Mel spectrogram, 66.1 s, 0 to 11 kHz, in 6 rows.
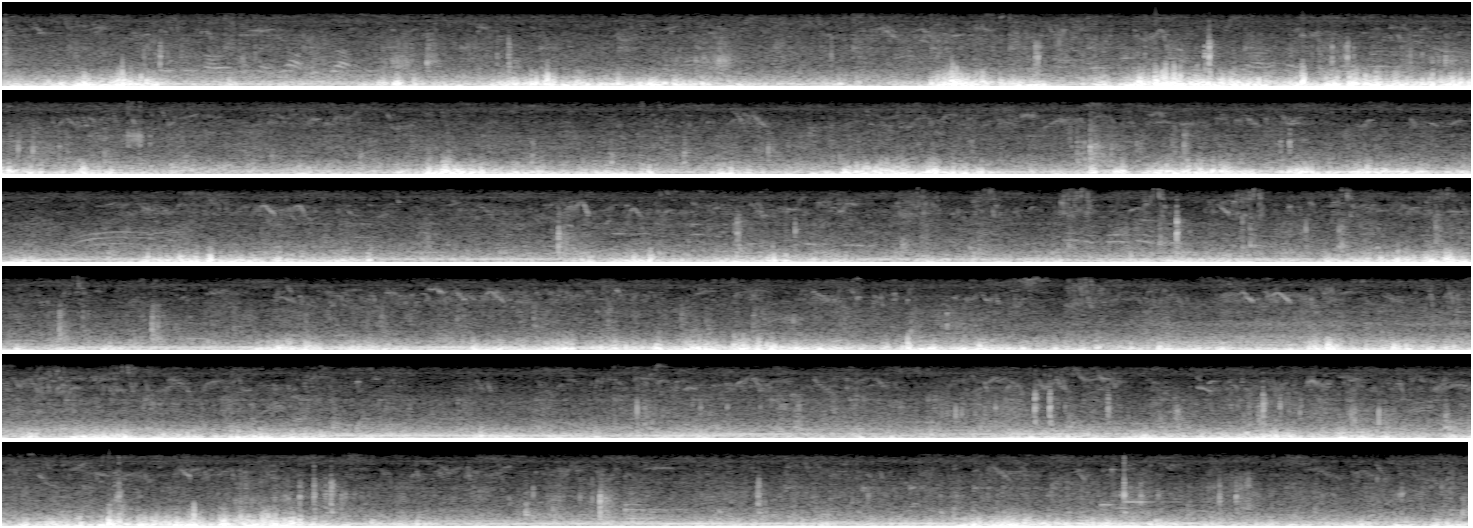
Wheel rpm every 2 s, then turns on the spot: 0, 0, 0, 0, 0, 0, 0, 0, 0, 0, 0, 0, 0, 0, 0, 0, 0, 0, 0, 0, 0, 0, 0, 0, 0, 0, 0, 0, 0, 0, 0, 0, 0.
none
